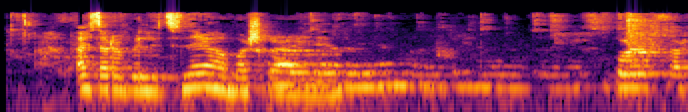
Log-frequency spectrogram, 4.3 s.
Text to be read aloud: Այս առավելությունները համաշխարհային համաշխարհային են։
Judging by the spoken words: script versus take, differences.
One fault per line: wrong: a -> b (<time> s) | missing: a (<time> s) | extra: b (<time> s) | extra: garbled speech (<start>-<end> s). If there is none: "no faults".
missing: համաշխարհային (2.0 s)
